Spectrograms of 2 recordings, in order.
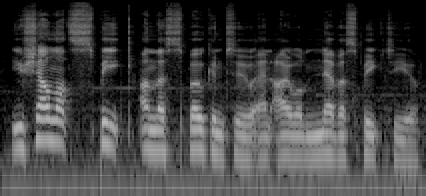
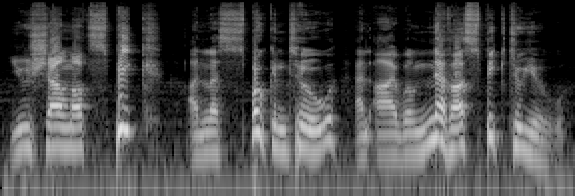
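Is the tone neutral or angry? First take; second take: neutral; angry. First: It is read in a plain, neutral tone. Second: It is said in a mean, angry tone.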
